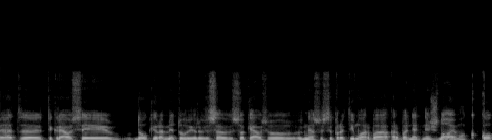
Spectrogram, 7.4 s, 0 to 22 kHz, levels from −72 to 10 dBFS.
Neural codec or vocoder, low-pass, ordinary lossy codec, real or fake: none; 10.8 kHz; AAC, 64 kbps; real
